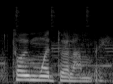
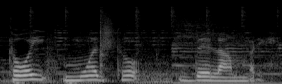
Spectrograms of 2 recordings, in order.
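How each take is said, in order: First: The d sound is dropped and vowels linked. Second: The d sound is pronounced clearly.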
